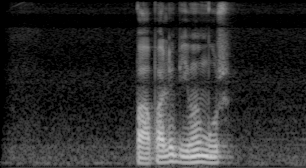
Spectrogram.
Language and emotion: Russian, positive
